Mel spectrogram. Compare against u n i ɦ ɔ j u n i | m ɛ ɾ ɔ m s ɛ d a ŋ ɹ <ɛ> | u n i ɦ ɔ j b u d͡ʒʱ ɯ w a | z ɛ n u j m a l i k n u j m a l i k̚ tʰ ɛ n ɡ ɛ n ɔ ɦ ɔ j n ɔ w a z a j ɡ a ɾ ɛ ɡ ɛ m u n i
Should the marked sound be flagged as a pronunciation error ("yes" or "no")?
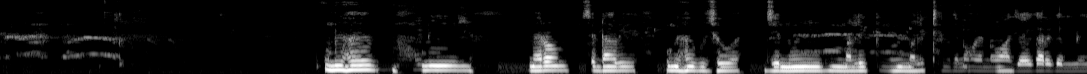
yes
